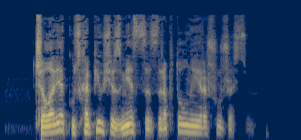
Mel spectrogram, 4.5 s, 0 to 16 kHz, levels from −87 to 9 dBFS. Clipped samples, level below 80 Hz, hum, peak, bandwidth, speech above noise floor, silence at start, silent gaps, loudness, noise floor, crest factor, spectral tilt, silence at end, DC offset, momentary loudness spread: under 0.1%; -54 dBFS; none; 0 dBFS; 11.5 kHz; 63 dB; 0.55 s; none; -17 LUFS; -81 dBFS; 18 dB; -4 dB/octave; 0.85 s; under 0.1%; 18 LU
